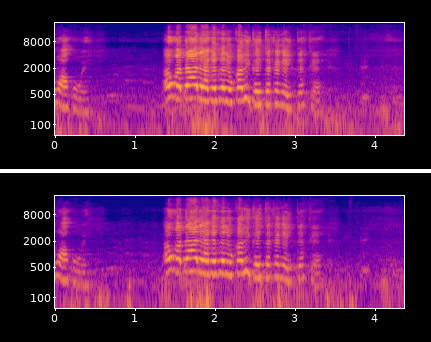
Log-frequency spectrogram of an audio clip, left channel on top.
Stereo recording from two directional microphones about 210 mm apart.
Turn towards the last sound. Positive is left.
turn(degrees=15)  # may be behind; listen again after turning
